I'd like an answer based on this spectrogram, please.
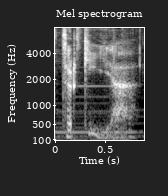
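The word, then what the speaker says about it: Türkiye: But I said, it's Turkiya.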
